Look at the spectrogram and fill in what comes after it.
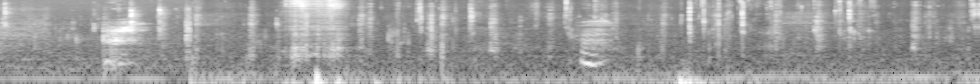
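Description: Close-up chewing and biting of pork belly, with small wet mouth clicks and smacks.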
